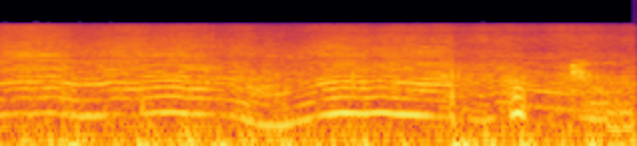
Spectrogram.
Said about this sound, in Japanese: 木を切ってらっしゃる音がしてますねチェーンソーで切ってらっしゃるんですね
